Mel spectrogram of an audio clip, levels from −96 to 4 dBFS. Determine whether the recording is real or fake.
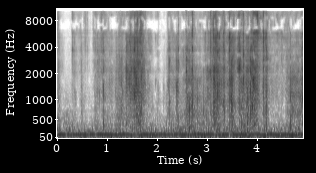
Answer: fake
